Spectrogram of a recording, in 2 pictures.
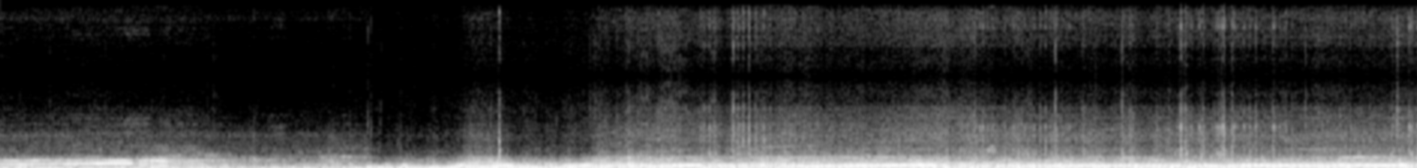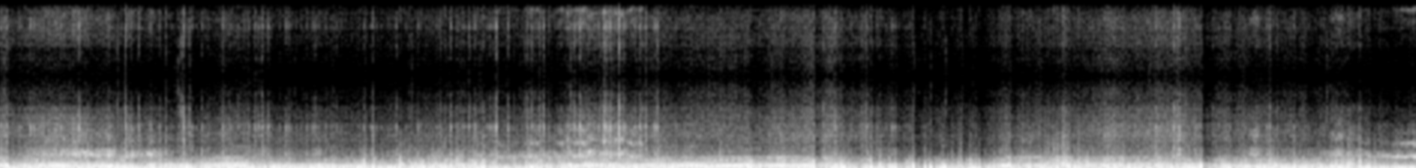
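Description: Subaru WRX's turbocharged flat-four engine, heard from inside the cabin under hard driving on an autocross course. Its pitch climbs and drops repeatedly and is often held level for several seconds at a time.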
